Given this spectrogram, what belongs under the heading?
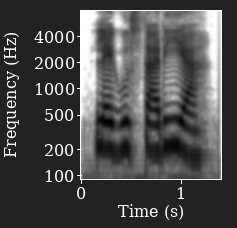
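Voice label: he would like, spanish, female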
